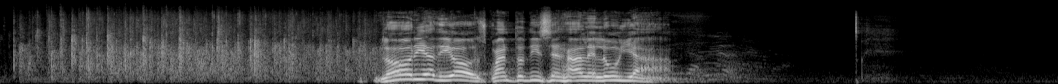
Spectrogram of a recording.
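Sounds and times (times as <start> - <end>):
crowd applauding: 0.0 - 5.5
speech: 3.8 - 6.8.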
